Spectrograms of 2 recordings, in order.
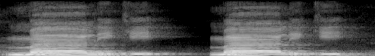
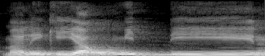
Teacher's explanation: perhatikan dalam ayat ini maknya panjang ya, 2 harokat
